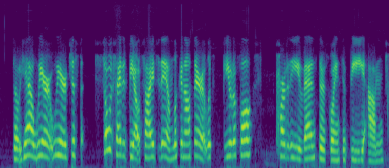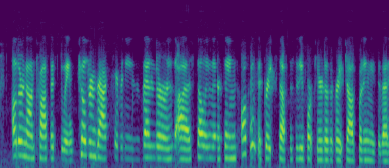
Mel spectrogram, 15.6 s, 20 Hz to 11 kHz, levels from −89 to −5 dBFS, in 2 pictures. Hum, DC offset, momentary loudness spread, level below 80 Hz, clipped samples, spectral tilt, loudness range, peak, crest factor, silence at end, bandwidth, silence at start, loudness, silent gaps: none; under 0.1%; 9 LU; -56 dBFS; under 0.1%; -6.5 dB/octave; 4 LU; -2 dBFS; 18 dB; 0 s; 5.4 kHz; 0.25 s; -20 LUFS; none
